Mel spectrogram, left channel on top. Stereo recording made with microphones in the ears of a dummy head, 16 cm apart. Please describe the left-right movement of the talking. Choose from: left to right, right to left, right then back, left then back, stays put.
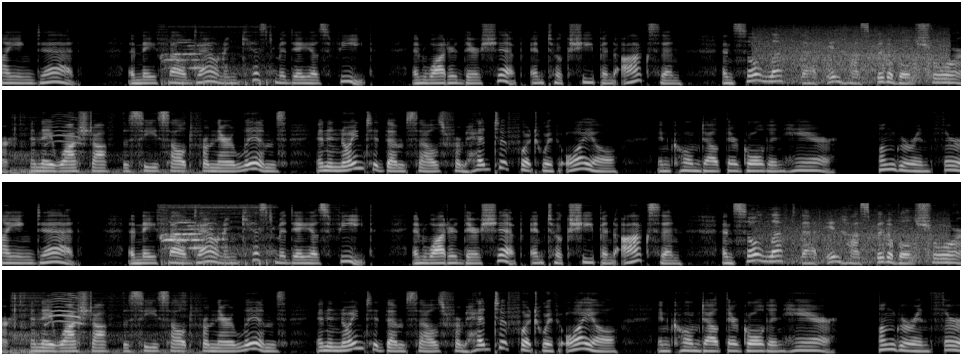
left then back.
